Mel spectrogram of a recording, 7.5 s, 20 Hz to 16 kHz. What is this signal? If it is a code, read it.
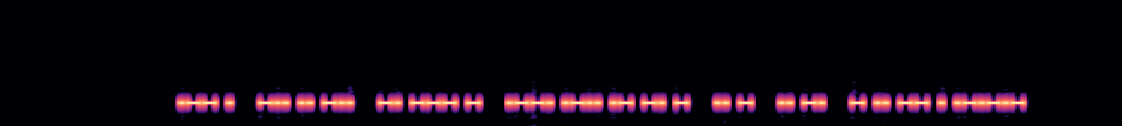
Morse code, heard as a keyed tone, about 42 wpm, 700 Hz. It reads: WE DID NOT PLANT IT IN TIME.
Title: Sentences from Top 1000 Words - Review Part 1 - 45wpm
